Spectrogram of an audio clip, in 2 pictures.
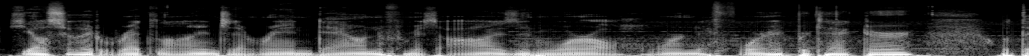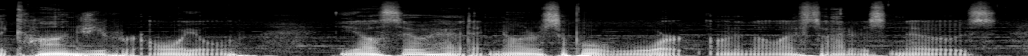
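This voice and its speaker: Male story narrator, extremely low and creaky, scripted read over clear background music. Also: lively intonation, moderate pace, mellow. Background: music under the voice.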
